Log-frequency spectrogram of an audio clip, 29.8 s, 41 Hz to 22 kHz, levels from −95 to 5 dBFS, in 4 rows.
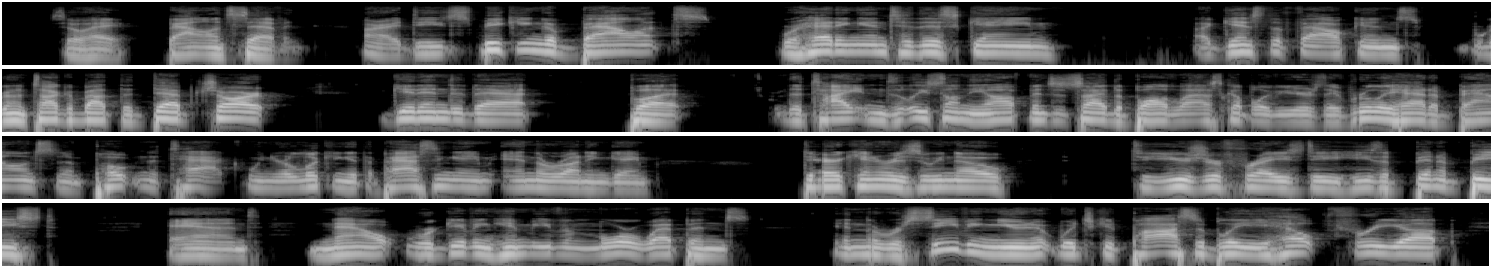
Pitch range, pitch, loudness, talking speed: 130-150 Hz, 140 Hz, -27 LUFS, 200 wpm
